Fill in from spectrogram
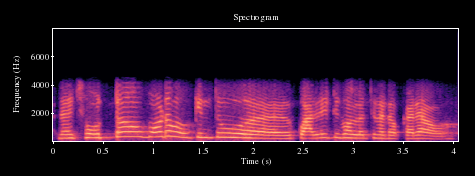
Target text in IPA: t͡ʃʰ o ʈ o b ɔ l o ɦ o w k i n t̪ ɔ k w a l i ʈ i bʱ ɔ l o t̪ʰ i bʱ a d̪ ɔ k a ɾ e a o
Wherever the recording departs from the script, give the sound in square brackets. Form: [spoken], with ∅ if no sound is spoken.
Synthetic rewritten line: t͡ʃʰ o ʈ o b ɔ [ɽ] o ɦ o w k i n t̪ [u] k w a l i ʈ i bʱ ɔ l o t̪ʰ i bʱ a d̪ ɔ k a ɾ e a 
